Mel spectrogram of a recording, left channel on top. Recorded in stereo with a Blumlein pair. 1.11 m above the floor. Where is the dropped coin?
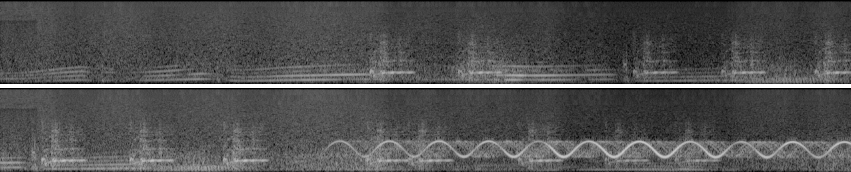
No dropped coin in this recording.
